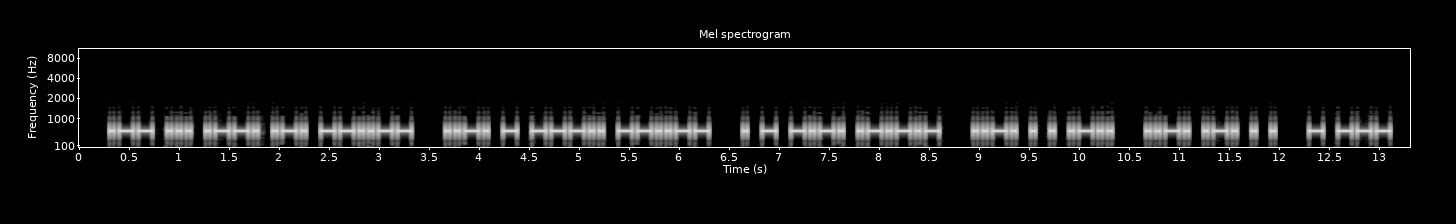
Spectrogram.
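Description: Morse code, heard as a keyed tone, about 25 wpm, 600 Hz. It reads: WSPR, FT8, ETC. FEEL FREE TO
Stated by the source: Morse edition of the Foundations of Amateur Radio episodes.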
